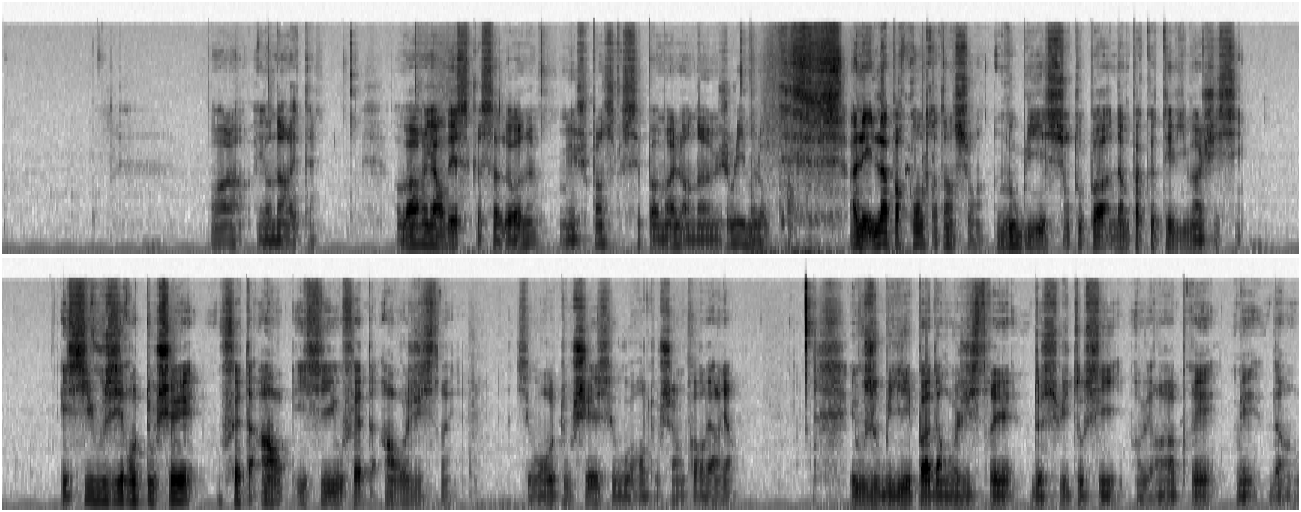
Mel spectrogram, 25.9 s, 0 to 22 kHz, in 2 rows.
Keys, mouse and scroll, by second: 0.9-2.7 right drag, 2.7-3.5 middle drag, 3.5-4.2 scroll down 1, 4.2-5.4 middle drag, 5.4-6.1 scroll down 2, 6.1-12.3 middle drag, 12.4 middle click, 13.3-25.5 drag.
